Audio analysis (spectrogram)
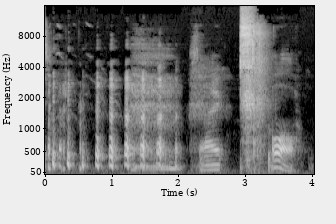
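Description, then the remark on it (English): A shaken can is cracked open with a sharp pop and a brief, loud burst of spraying fizz, set between stretches of excited voices and laughter-like sounds. “This is going to be like I just won the Grand Prix and I'm spraying the champagne.”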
